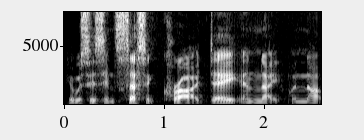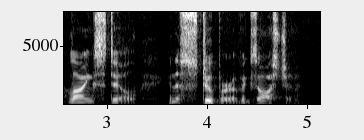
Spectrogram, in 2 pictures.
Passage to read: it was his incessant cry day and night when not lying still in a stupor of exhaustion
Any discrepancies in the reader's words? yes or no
no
